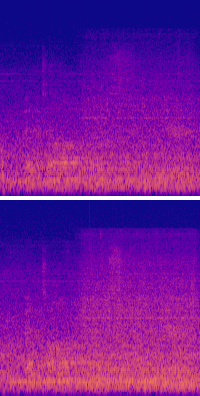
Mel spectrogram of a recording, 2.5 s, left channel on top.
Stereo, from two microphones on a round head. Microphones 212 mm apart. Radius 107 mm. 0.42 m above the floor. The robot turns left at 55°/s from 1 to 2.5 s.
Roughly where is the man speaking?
Ahead.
